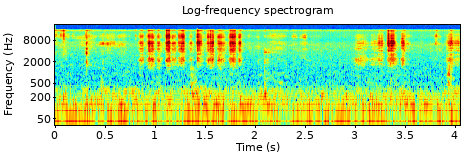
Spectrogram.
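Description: Felt-tip marker rubbing on paper: faint scratchy strokes in a cluster about a second in and again a little past three seconds.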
